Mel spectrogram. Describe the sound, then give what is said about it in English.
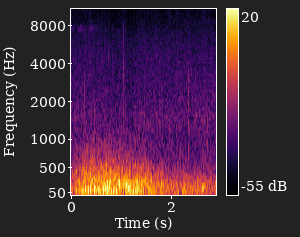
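Steady rain pours down with a deep, rolling rumble of thunder that swells loudly at first and slowly fades, leaving the dense hiss of falling rain. No one speaks. “And yet, almost every day, as natural and as inevitable as breathing, weather fronts form, clouds gather, and rain falls, changing the way the countryside looks, smells and sounds, and how the living things in it behave.”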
